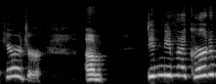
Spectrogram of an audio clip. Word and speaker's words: Carriger: I was like, I thought everybody pronounces it Carriger. Turns out, no, uh, no, there's a lot of people who pronounce it Carriger.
